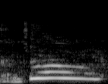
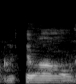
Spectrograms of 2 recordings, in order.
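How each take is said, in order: First: Very high, slow whiny squeak; squeaky old voice. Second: Said in the usual way. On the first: Pretend. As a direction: whine it in a tiny high voice. Repeats complaint in put-on voice.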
